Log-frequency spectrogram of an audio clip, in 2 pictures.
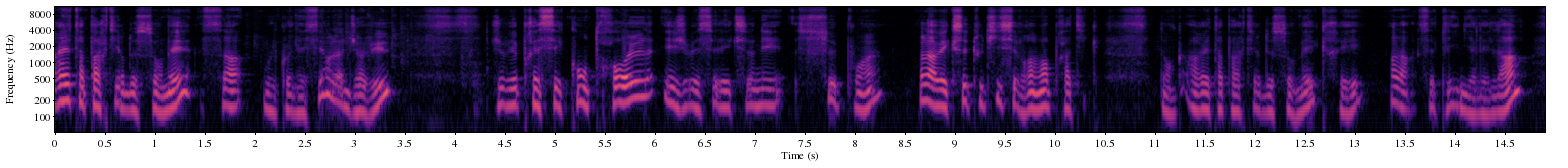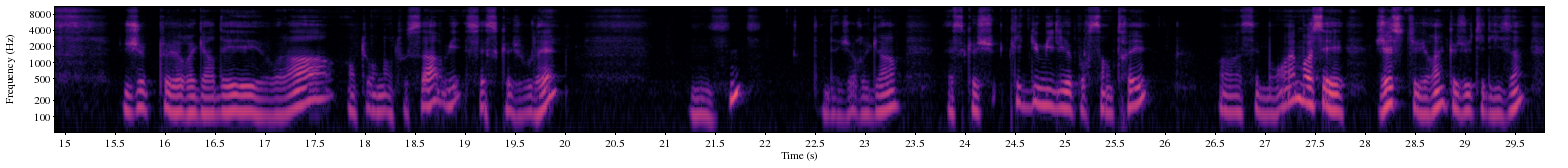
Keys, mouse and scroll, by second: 2.7 click, 2.8 middle click, 3.1-6.0 drag, 4.0 middle click, 4.7 middle click, 5.6 middle click, 8.5 click, 12.4-13.5 drag, 13.5-14.3 scroll down 1, 15.7 click, 17.7-19.4 drag, 19.4-19.9 scroll down 1, 19.9 click, 21.2 click, 21.6 middle click, 22.4-23.4 scroll up 1, 23.4-24.9 middle drag, 25.6 click, 25.8-27.4 middle drag, 29.2 click.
